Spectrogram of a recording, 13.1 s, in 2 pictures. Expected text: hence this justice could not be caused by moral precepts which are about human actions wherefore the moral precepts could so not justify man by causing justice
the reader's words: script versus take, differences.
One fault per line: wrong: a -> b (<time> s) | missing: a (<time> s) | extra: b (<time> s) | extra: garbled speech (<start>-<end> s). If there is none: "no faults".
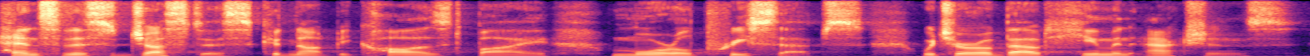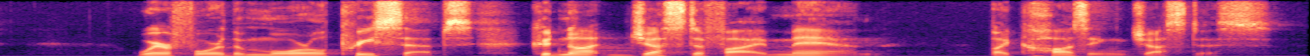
missing: so (9.4 s)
